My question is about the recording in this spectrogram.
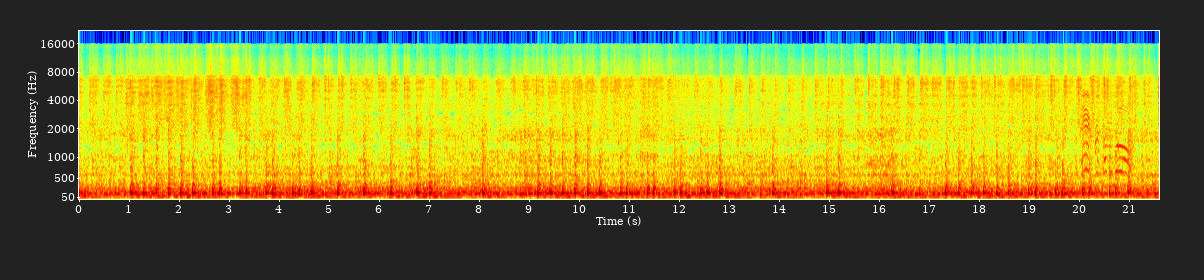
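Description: Bass drums and snare drums playing a steady, driving beat for a traditional Mexican danza troupe.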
